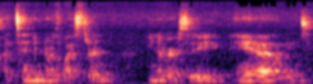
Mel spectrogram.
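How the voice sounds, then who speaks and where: A young adult man talks through his past in a thoughtful, earnest way and often breaks into light laughter. His voice sits a little low and reaches a distant mic in a very echoey room with faint noise behind it. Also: completely flat delivery, a little slow, a little mellow. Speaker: oral history interviewee. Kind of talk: reflective personal oral history.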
